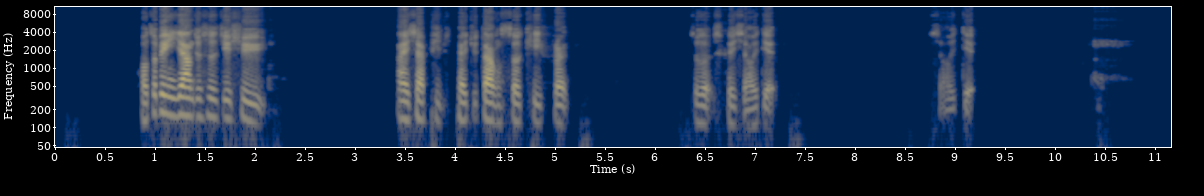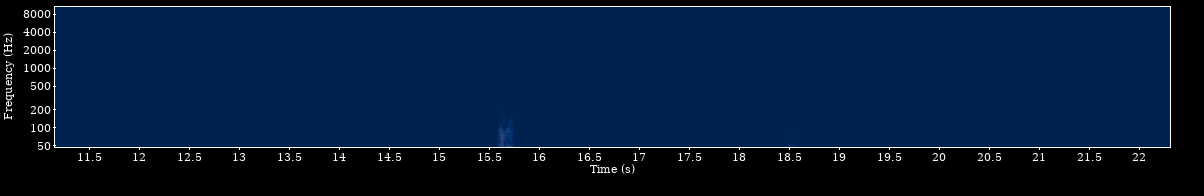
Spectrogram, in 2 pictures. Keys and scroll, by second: 2.9 Page_Down, 8.0 Page_Down, 12.9 Page_Down, 18.1 Page_Down.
